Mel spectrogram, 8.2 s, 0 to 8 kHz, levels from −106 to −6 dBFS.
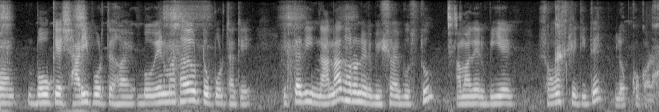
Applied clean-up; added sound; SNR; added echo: none; Respiratory sounds; 16 dB; none.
